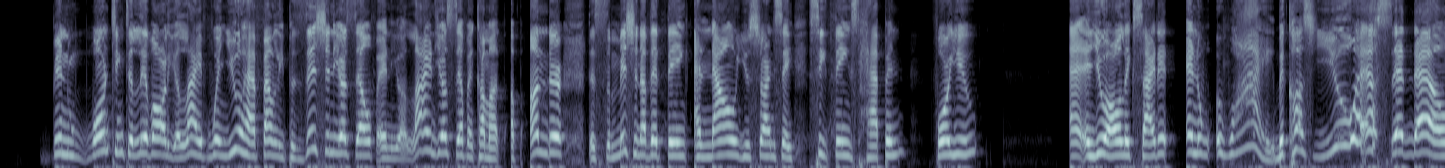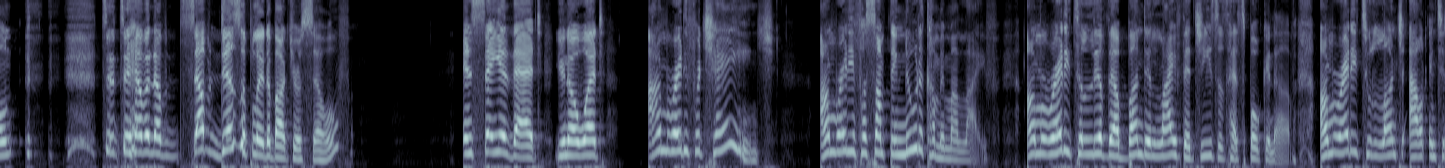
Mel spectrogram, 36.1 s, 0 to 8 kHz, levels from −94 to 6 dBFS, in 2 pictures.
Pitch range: 220-295 Hz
